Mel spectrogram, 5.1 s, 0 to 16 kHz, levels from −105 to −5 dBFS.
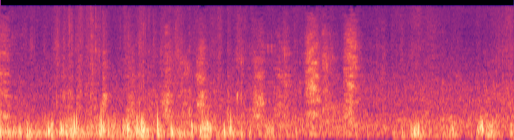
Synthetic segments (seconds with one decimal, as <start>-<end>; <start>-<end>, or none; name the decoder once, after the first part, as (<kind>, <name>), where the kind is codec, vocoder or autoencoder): none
